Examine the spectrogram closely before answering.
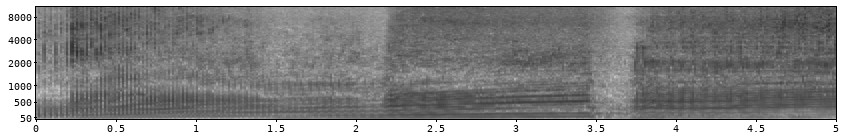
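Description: Modified Honda Twister motorcycle engine, bored out with a BMW F800 piston, accelerating hard away from a standstill. Its revs climb and break at each upshift, about two and about three and a half seconds in.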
